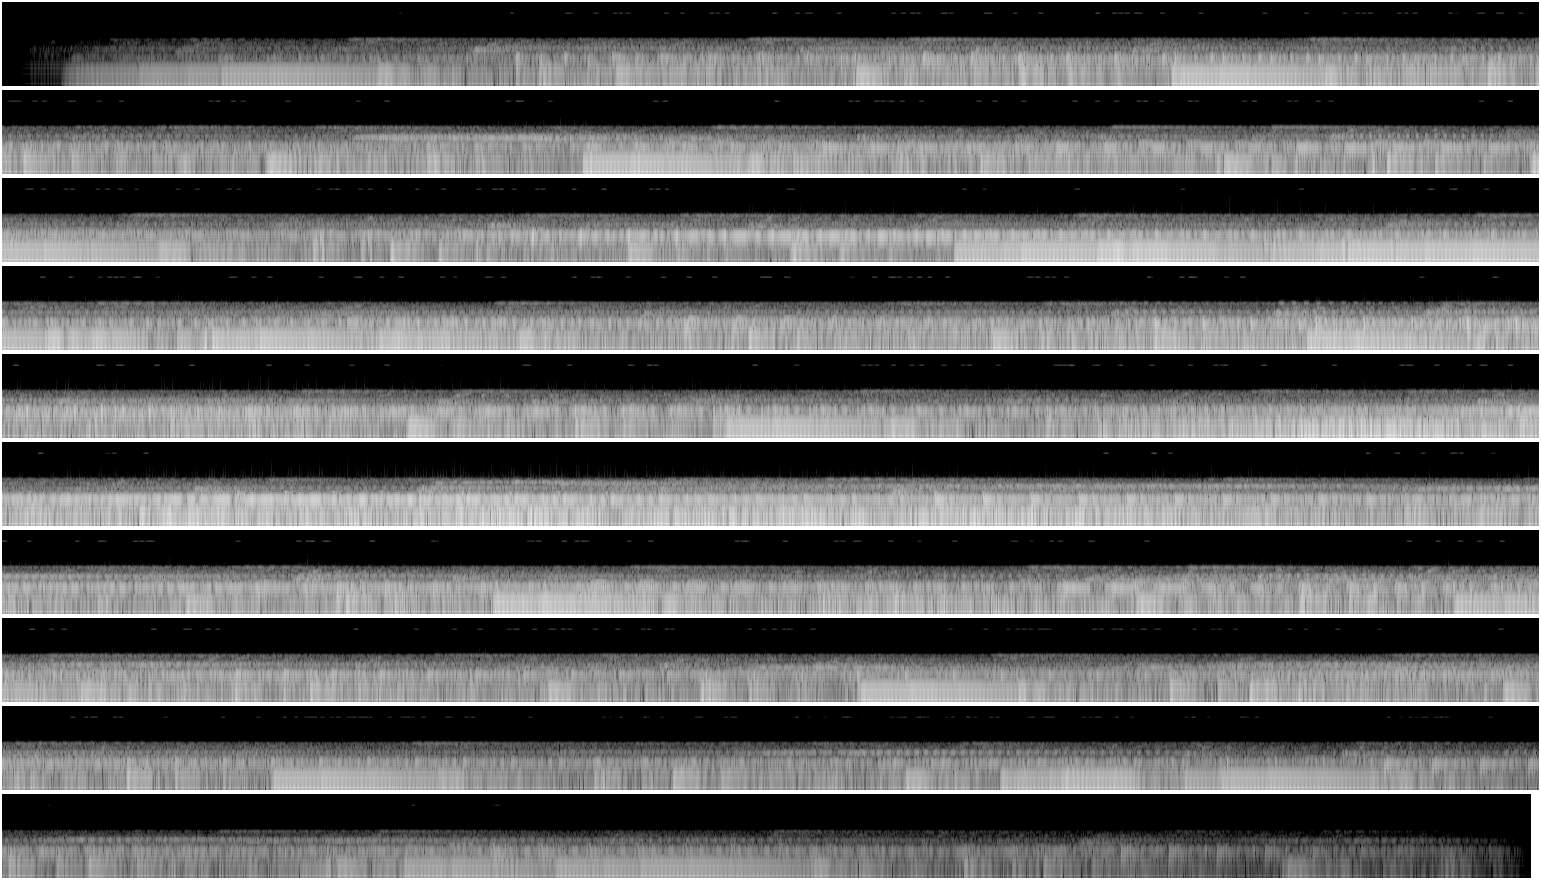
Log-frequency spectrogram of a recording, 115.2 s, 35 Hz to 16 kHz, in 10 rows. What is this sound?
ambient underwater soundscape 2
